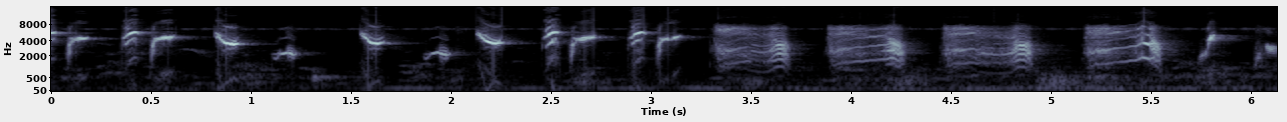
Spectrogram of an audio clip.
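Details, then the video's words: Long-tailed shrike in lure song, strongly in breeding condition: rapid high downslurred whistles and chips, then a run of broad harsh buzzy rasps repeated about twice a second. ""CENDET GACOR NARUNG" // Cendet paling gacor full isian // Suara pikat Cendet"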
